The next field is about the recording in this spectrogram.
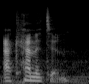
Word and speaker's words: Akhenaton: His name is, oh God, I'm gonna mess this up, but Akentiton Jones. It's spelled Akhenaton. Akhenaton. Okay.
